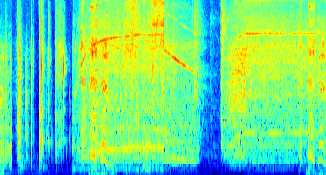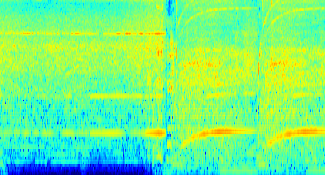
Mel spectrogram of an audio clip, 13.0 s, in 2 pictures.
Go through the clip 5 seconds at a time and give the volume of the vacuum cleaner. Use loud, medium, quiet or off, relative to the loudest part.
loud, medium, loud.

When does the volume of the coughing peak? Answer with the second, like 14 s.
2 s.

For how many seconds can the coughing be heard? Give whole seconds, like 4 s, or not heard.
2 s.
